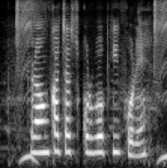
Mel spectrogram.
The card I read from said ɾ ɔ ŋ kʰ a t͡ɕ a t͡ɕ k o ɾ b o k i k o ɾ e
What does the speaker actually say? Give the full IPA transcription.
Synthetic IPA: ɾ ɔ ŋ k a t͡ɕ a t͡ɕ k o ɾ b o k i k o ɾ e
